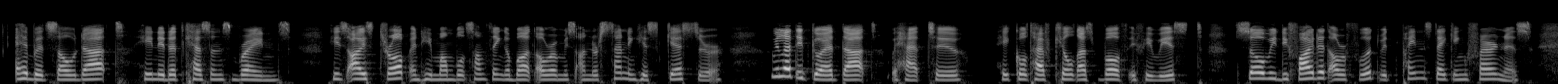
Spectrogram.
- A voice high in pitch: Yes, high, 225 Hz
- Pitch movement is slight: Yes, narrow, 2.1 semitones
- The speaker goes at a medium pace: Yes, average, 175 wpm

